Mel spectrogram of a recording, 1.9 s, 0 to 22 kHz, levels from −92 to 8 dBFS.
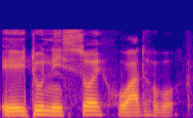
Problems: background sounds at intervals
